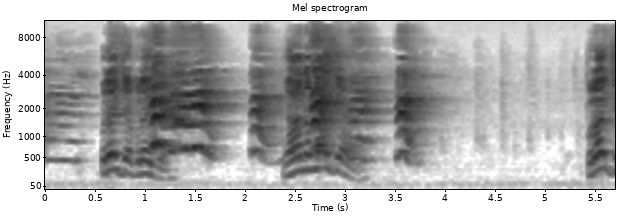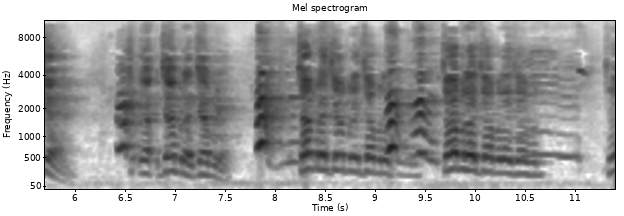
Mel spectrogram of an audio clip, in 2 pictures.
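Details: Husky vocalizing in a long talkative sequence of bending, looping yowls and whines, pitch swooping up and down, delivered in bursts with one longer pause midway; no other clear sounds.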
